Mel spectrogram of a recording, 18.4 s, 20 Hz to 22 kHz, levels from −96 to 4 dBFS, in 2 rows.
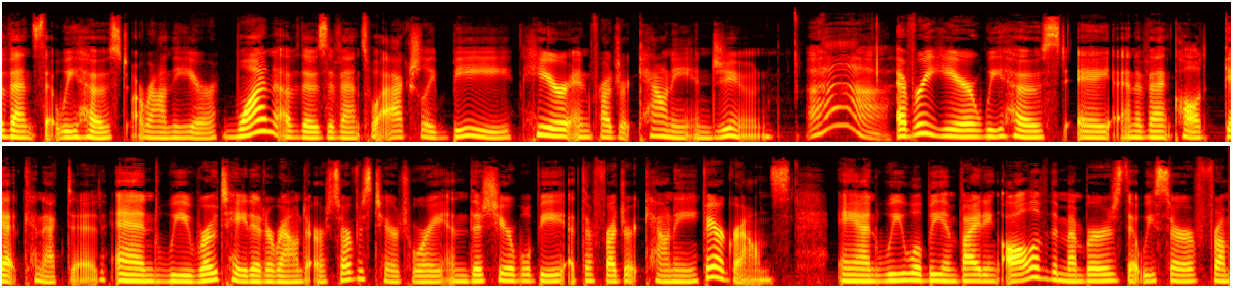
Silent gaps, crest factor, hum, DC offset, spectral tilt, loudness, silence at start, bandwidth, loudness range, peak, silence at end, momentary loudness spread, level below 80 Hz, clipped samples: none; 16 dB; none; under 0.1%; -5 dB/octave; -23 LUFS; 0 s; 14.5 kHz; 3 LU; -6 dBFS; 0 s; 9 LU; -56 dBFS; under 0.1%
